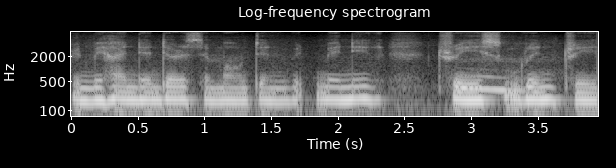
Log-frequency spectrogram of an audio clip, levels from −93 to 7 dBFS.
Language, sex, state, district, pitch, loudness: English, female, Arunachal Pradesh, Papum Pare, 175 Hz, -15 LUFS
